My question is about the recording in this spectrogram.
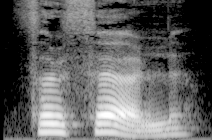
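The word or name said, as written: förföll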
